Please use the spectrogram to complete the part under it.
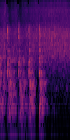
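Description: Vegetables, apparently aubergine, potato and tomato, frying in hot oil in a pan for a village-style pabda fish dish: a steady sizzle broken by four rhythmic stirring scrapes, close and moderately loud, with no talking.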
